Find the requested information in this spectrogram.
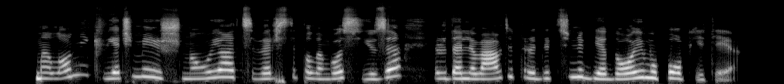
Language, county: Lithuanian, Kaunas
